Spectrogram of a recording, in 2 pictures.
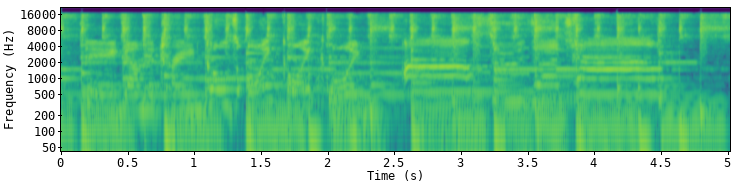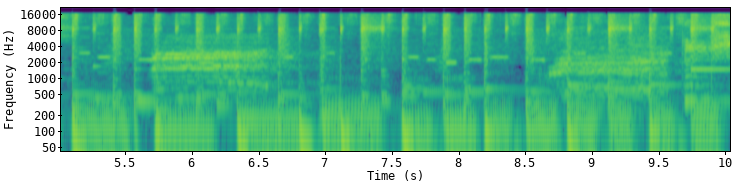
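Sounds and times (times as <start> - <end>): bouncy children's song music: 0.0 - 10.0
sheep bleating: 5.6 - 6.8, 8.7 - 9.9.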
